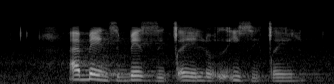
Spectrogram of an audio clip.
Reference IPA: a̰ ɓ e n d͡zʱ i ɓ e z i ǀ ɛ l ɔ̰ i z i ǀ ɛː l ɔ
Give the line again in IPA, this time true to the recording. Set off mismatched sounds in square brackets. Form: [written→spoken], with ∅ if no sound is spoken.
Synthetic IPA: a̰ ɓ e n d͡zʱ i ɓ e z i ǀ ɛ l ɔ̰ i z i ǀ ɛː l ɔ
